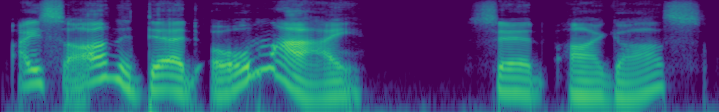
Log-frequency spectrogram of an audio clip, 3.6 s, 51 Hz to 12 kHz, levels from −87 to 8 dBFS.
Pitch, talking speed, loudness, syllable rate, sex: 150 Hz, 150 wpm, -22 LUFS, 3.3 syllables/s, male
